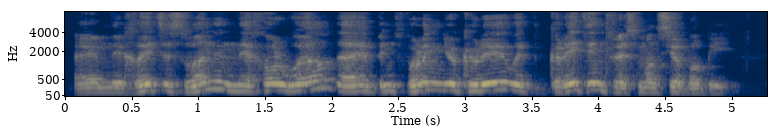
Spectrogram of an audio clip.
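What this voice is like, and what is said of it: Exaggerated French accent, mumbled. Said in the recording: “I can't understand a word you said the whole time. ... You sound like a dog with peanut butter on the roof of your mouth. ... my accent, my friend. I am French.”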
